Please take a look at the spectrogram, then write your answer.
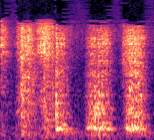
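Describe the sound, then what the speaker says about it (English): A hand saw cuts through wood in three rasping strokes, each a broad scraping burst with short pauses between, close and moderately loud. "I'm going to saw a little bit"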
